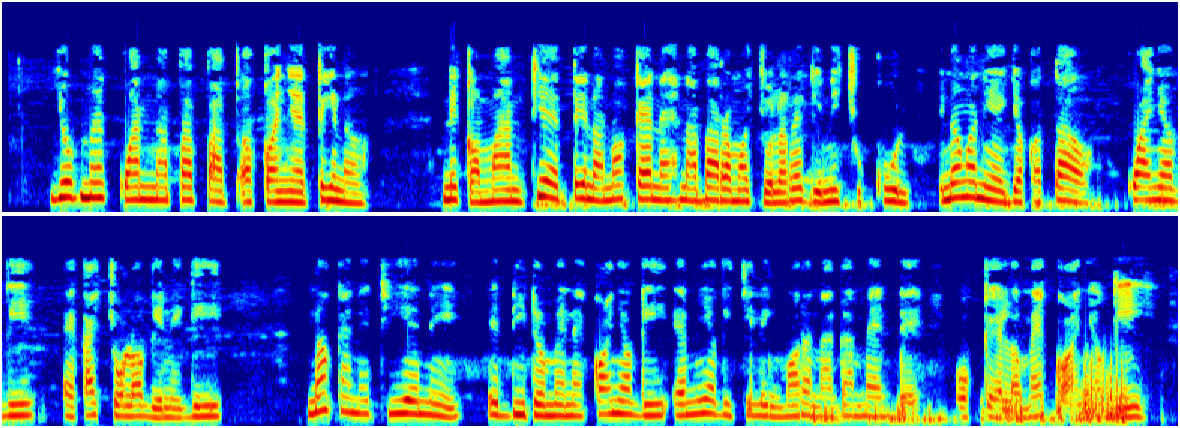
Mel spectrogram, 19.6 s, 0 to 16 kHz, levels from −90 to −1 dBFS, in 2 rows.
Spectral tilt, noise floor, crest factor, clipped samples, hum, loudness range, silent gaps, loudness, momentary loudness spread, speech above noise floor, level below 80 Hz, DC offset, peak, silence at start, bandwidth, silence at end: -7 dB/octave; -63 dBFS; 14 dB; under 0.1%; none; 4 LU; none; -14 LUFS; 8 LU; 50 dB; -50 dBFS; under 0.1%; 0 dBFS; 0.4 s; 7.4 kHz; 0.25 s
